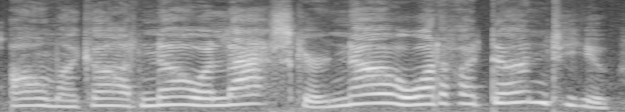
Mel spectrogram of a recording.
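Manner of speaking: distressed woman. Retold or imitated. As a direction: ham up her horrified cry to the dog. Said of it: "the way she said it was".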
